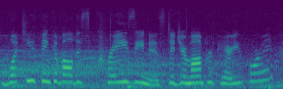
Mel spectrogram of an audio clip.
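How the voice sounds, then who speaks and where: An actress playing a gushing red carpet reporter in an audio drama. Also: female voice, high voice, fairly quick, over music, close to an everyday voice. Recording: dull sound with busy background.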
